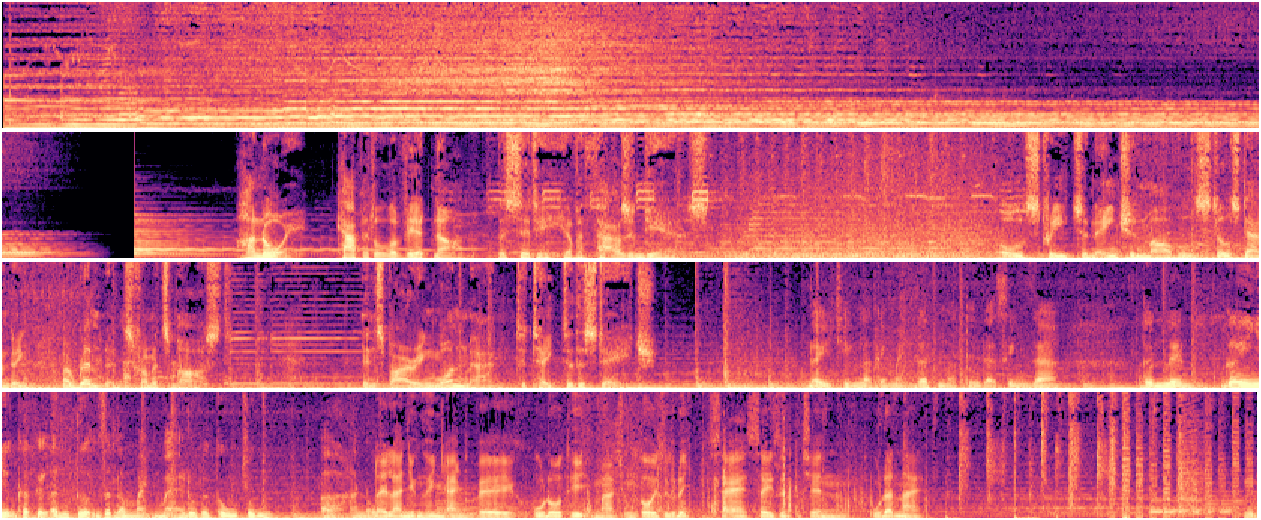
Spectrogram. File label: Asian English Trailer; First Time Filmmakers VietNam Trailer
